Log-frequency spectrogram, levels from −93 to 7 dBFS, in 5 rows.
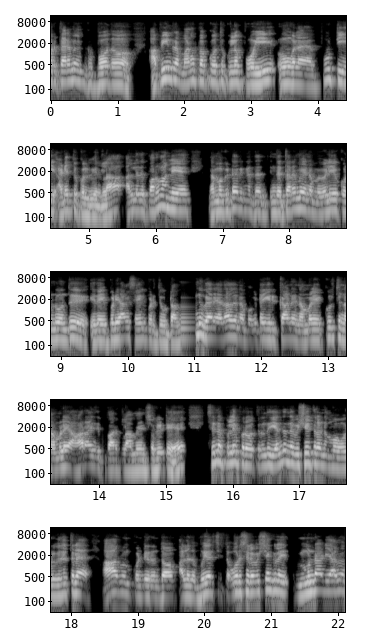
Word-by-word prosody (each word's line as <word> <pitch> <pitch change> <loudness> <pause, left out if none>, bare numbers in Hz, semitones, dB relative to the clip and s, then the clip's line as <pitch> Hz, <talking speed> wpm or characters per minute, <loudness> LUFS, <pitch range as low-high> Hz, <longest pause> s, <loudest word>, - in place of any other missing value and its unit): ஒரு 165 -1 -2
திறமைக்கு 165 -5 -1
போதும். 140 -3 +3 0.4
அப்படின்ற 195 +1 +2
மன 150 +5 0
பக்குவத்துக்குள்ள 160 -2 0 0.2
போயி 140 +3 +4 0.3
உங்கள 150 0 +3 0.4
பூட்டி 185 -2 -2 0.2
அடைத்துக் 150 0 -2
கொள்வீர்களா? 110 -1 +1 0.2
அல்லது 150 +2 -4
பரவால்லையே! 165 -1 +3 0.4
நம்மகிட்ட 150 +4 -1
இருக்கத 150 -5 -6 0.2
இந்த 140 0 0
திறமைய 170 +4 +2
நம்ம 140 -2 -4
வெளிய 160 +4 +1
கொண்டு 145 +1 +1
வந்து 155 +3 +1 0.3
இத 130 - -1
எப்படியாது 150 +4 +1
செயல்படுத்தி 140 -4 -5
விட்டால் 120 +2 0 0.2
இன்னும் 200 -4 +2
வேற 160 0 +5
ஏதாவது 170 +2 +2
நம்மகிட்ட 140 0 -5
இருக்கான்னு 150 +1 0
நம்மளைய 140 +2 +1
குறிச்சு 160 +1 -3
நம்மளே 145 +3 +3 0.2
ஆராய்ந்து 155 -2 -1
பார்க்கலாமேன்னு 125 -1 -1
சொல்லிட்டு 130 +1 0 0.6
சின்ன 205 +1 +2
பிள்ளை 200 +2 +1
பருவத்தில 165 -2 +1
இருந்து 165 0 0
எந்தெந்த 200 0 0
விஷயத்துல 185 0 +2
நம்ம 150 -2 -3
ஒரு 145 - -1
விதத்தில 160 +3 +1 0.5
ஆர்வம் 175 -3 -1
கொண்டிருந்தோம், 135 -1 +1
அல்லது 140 -1 -1
முயற்சித்தோ 170 0 0
ஒரு 180 - +2
சில 185 -1 +4
விஷயங்களை 200 -1 0 0.4
முன்னாடியாக 190 0 +1
155 Hz, 145 wpm, -20 LUFS, 140-175 Hz, 0.6 s, வேற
